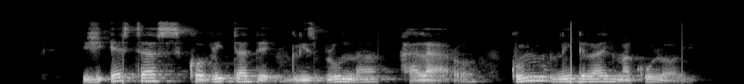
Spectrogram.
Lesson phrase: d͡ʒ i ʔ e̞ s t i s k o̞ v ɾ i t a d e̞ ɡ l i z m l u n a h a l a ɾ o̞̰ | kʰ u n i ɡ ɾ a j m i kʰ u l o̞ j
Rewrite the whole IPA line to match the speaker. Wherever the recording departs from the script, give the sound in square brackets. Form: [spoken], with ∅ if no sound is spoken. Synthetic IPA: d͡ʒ i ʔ e̞ s t [a] s k o̞ v ɾ i t a d e̞ ɡ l i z [b] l u n a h a l a ɾ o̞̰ | [k] u [nː] i ɡ ɾ a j m [a] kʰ u l o̞ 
